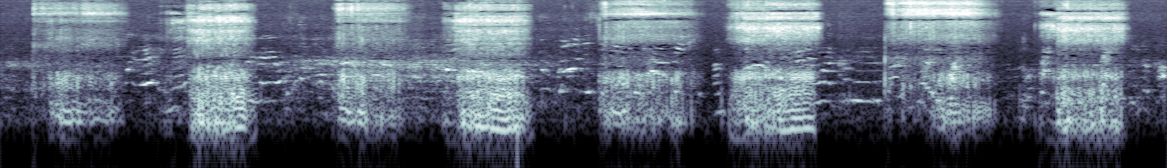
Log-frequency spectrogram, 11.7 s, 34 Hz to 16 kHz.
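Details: Young boy asleep, snoring loudly: harsh, rattling snores with noisy breaths out, about 21 breaths a minute; heavy snoring.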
